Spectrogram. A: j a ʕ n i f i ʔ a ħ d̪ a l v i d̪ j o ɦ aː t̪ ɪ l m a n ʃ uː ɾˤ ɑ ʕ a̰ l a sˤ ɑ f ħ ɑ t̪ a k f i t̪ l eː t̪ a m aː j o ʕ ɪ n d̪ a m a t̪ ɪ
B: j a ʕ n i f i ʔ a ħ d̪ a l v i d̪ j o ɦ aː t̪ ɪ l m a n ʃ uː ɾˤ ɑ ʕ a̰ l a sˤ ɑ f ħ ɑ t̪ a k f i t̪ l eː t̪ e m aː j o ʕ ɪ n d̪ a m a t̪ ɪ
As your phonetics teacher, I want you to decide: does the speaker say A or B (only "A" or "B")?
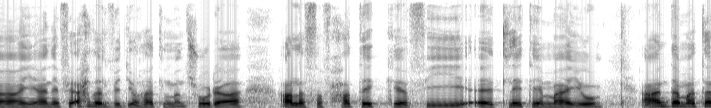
B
